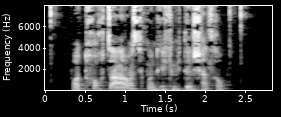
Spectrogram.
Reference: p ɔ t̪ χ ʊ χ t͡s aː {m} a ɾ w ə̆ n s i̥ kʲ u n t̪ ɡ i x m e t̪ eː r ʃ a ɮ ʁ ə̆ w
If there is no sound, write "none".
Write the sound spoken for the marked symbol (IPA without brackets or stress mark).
none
